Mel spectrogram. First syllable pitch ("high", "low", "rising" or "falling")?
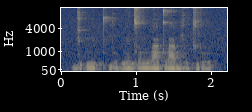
low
